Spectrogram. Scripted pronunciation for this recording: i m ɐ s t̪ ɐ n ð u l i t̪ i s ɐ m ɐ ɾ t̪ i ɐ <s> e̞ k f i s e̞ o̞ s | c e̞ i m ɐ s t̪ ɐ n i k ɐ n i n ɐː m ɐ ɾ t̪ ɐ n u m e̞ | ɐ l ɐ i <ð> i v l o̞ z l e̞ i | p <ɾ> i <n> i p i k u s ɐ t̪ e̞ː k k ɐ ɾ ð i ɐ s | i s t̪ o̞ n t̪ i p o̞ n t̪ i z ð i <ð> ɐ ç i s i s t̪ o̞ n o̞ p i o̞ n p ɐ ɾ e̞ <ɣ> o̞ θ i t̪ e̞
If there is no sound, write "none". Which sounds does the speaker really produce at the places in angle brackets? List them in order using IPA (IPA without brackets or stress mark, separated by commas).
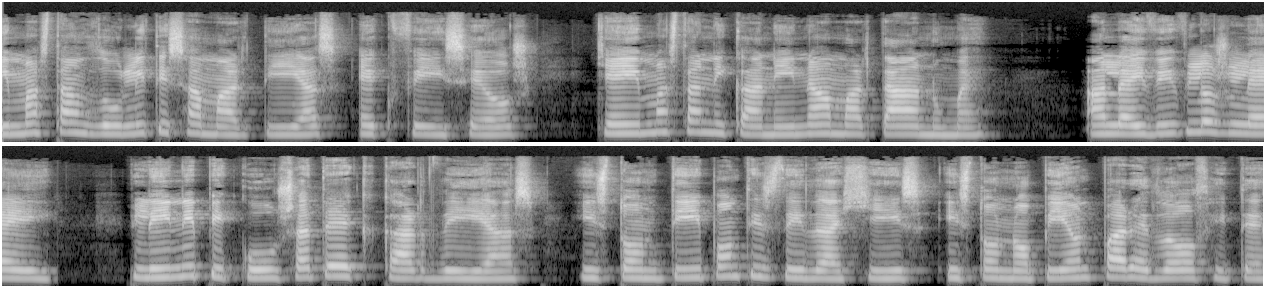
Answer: s, v, l, n, ð, ð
